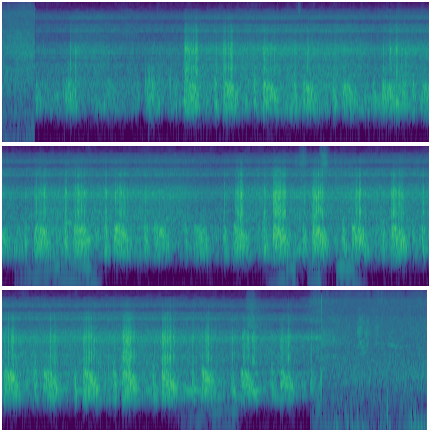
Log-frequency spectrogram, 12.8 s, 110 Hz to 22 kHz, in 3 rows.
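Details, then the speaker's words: Fetal heartbeat heard for the first time on the midwife's Doppler at 12 weeks, third pregnancy: fast, regular whooshing pulses, about 150 to 158 beats a minute. "baby's heartbeat was between 150 and 158 so that was a little exciting for me to hear"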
